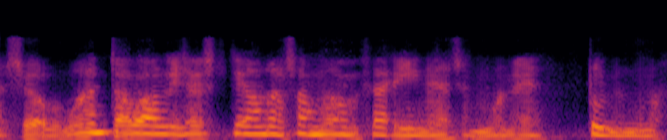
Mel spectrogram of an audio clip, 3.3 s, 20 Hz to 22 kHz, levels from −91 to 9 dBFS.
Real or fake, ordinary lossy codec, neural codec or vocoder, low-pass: fake; none; codec, 16 kHz, 1 kbps, FreqCodec, smaller model; 7.2 kHz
